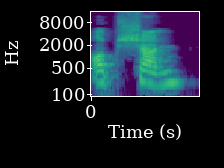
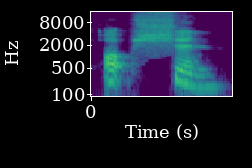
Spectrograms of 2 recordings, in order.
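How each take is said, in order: First: The final syllable is said strongly and heavily. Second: The final syllable is said lightly and softly. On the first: The speaker calls it wrong. "not option" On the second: The speaker calls it right. "it's like a lighter emphasis"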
